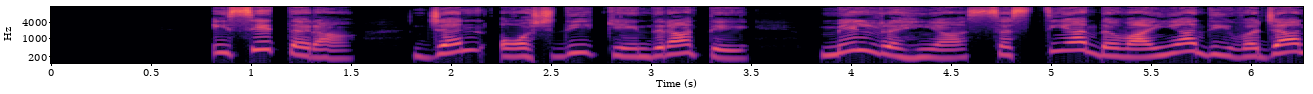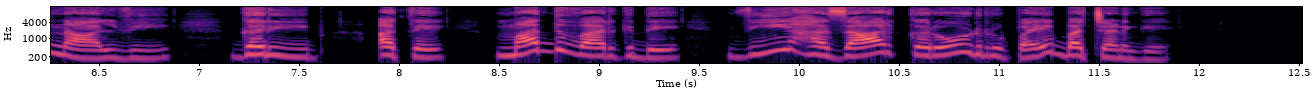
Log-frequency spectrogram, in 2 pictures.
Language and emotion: Punjabi, neutral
